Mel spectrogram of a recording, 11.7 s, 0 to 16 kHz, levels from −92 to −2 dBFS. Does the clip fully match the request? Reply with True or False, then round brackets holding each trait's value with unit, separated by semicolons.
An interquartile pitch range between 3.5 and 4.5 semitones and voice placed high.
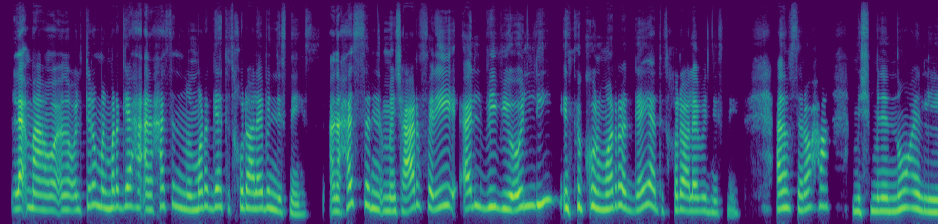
True (3.9 semitones; 255 Hz)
